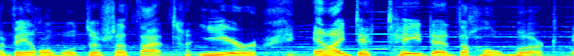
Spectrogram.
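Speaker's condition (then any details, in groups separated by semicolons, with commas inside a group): Ataxia; affects motor skills and voice; speaking problems over last couple of years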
